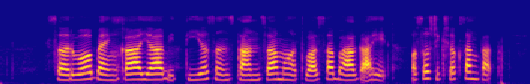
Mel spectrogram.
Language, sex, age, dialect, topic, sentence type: Marathi, male, 31-35, Northern Konkan, banking, statement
